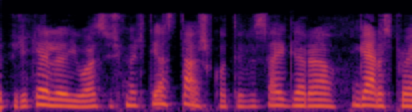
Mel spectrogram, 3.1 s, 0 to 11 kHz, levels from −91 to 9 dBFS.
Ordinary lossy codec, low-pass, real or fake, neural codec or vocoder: AAC, 32 kbps; 7.2 kHz; fake; codec, 16 kHz, 4 kbps, FunCodec, trained on Chinese and English, 50 frames a second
